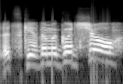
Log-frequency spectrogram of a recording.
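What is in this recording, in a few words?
round start, female voice; player vo; Counter Strike Model Pack; CS:GO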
